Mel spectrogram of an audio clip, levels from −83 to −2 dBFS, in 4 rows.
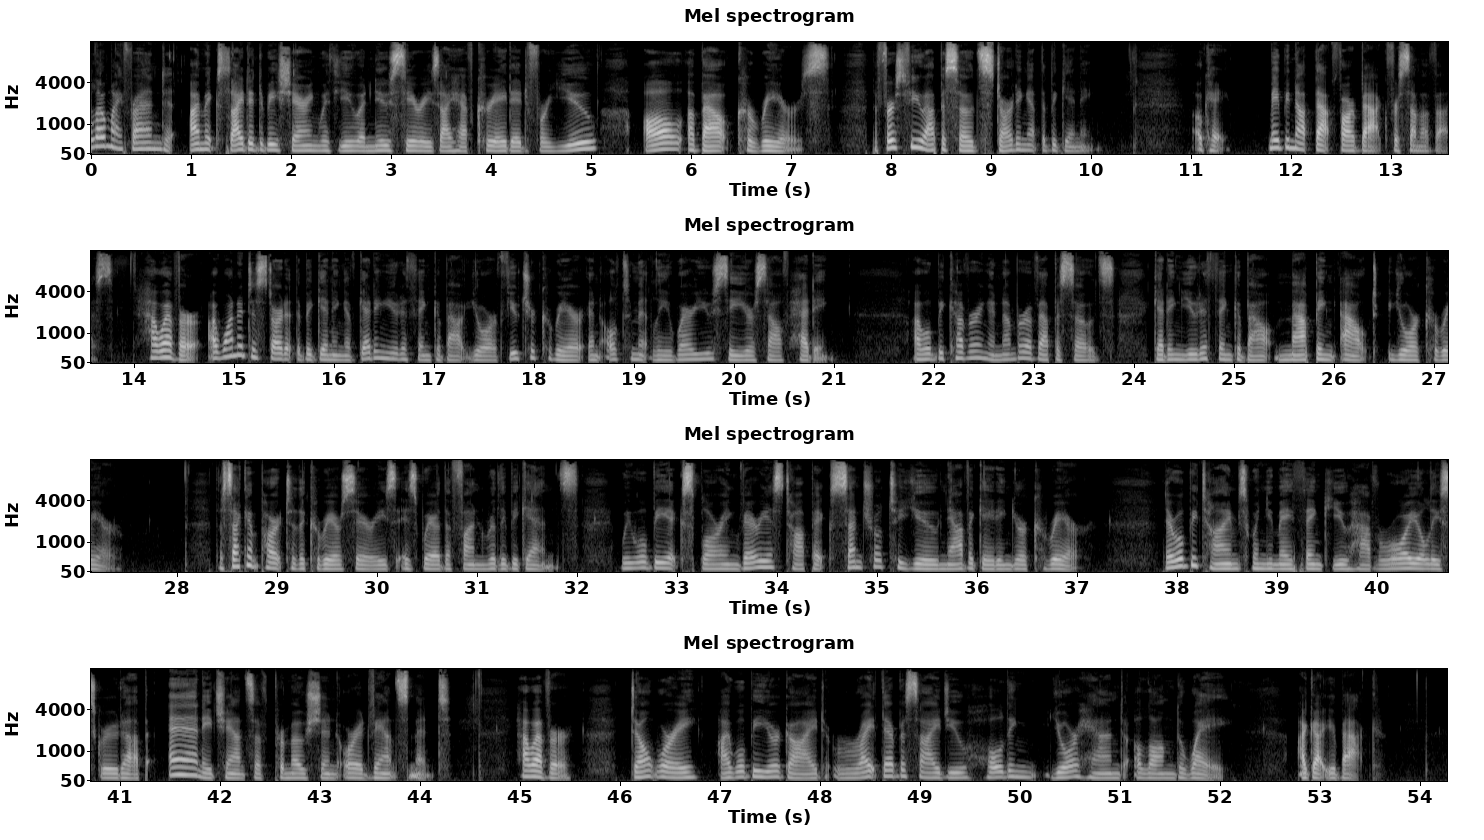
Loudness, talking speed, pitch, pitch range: -28 LUFS, 160 wpm, 155 Hz, 145-180 Hz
